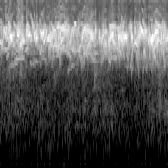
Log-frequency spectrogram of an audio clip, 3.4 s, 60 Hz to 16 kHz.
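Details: European goldfinches recorded in 2014: dense, continuous twittering of overlapping chirps and trills from several birds, bright and high-pitched, with no pauses and no other sounds.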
